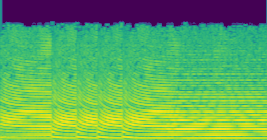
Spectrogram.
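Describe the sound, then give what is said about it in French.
A loud, sustained air horn in a Canadian Tire advertisement blares with a rich stack of harmonics, its pitch dipping in four quick stutters near the start before holding steady and unbroken to the end. “Mollo sur la sirène?”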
